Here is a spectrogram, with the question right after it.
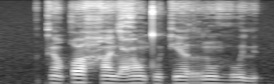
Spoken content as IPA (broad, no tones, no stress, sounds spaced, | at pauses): kʲ ɔ̃ qʷ a h ã lʲ ʕ ɔ̃ tʷ a kʲ ɛ̃ ɐ̯ r ũ ɦ u lʲ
